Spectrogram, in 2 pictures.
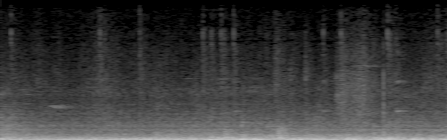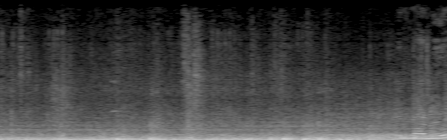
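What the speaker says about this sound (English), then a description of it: "In Marnova, there still exists a train which operates since Soviet times." A Soviet-era train still in service runs toward Tbilisi, its steady rumble and rolling rail clatter continuous and close, with some voices faintly present underneath.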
